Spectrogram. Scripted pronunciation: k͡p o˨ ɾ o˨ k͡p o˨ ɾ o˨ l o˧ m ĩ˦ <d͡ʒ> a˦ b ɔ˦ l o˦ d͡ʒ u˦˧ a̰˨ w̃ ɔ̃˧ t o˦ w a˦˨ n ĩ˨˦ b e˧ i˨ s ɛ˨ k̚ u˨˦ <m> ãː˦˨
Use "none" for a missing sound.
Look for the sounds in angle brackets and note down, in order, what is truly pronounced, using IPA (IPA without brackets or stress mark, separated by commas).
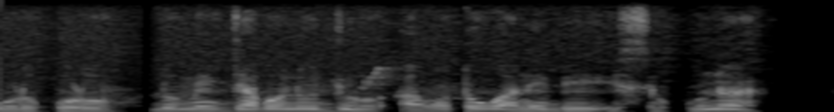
d͡ʒ, n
